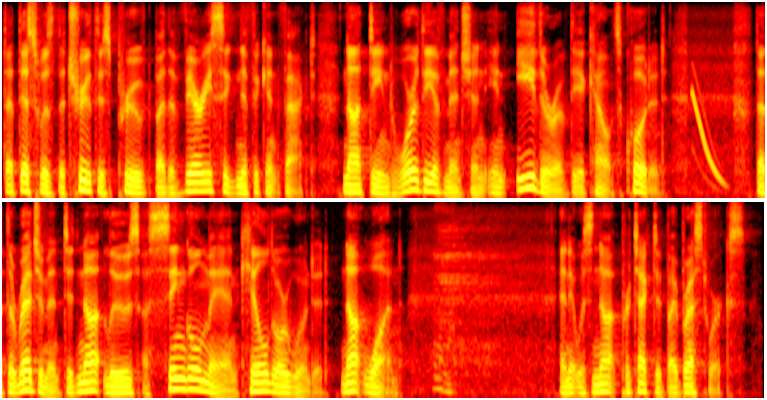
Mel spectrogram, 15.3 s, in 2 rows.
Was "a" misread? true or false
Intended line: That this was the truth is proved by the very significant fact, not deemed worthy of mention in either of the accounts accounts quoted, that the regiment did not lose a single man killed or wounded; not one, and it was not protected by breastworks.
false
